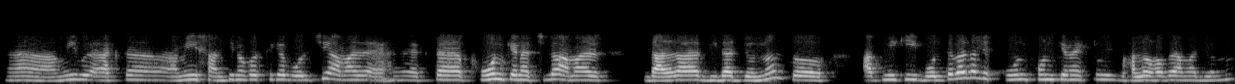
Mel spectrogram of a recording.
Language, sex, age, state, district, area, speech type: Bengali, male, 18-30, West Bengal, Paschim Bardhaman, urban, conversation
